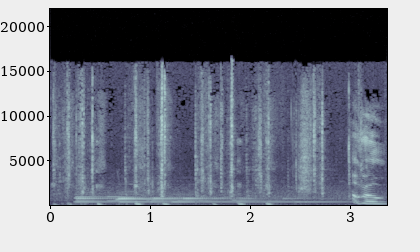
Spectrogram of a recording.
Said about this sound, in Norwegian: Jeg går bort og skraper på døra.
